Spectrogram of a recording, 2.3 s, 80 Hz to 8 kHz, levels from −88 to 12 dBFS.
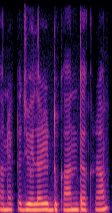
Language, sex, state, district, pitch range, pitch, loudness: Bengali, female, Assam, Hailakandi, 215-220 Hz, 220 Hz, -13 LUFS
